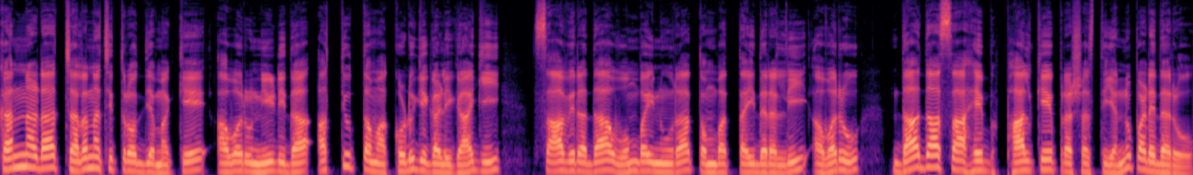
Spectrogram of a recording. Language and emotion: Kannada, neutral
